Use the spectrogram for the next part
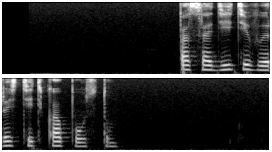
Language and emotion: Russian, neutral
